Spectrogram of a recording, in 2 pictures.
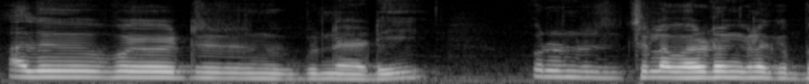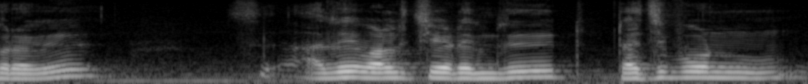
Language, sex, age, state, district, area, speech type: Tamil, male, 60+, Tamil Nadu, Coimbatore, urban, spontaneous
